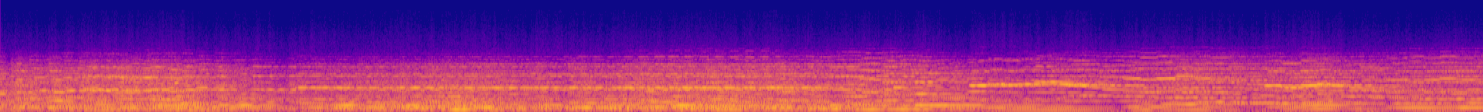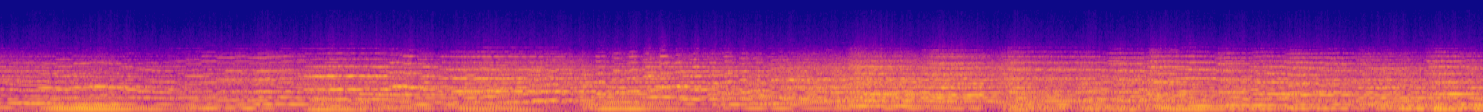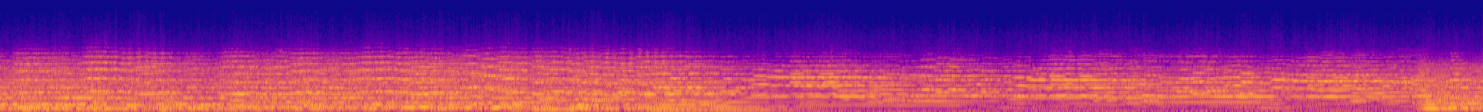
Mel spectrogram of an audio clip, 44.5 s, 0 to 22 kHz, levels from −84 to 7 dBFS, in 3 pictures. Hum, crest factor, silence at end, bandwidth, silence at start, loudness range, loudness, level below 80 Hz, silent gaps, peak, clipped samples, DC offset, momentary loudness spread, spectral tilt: none; 14 dB; 0 s; 7.8 kHz; 0 s; 4 LU; -16 LUFS; -30 dBFS; none; -2 dBFS; under 0.1%; under 0.1%; 6 LU; -8.5 dB/octave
